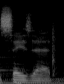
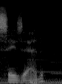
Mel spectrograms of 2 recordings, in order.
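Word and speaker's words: Sazed: really really cool um and then seed which I was saying his name wrong the entire time I always thought it was SE um but it's seed I believe um oh my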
